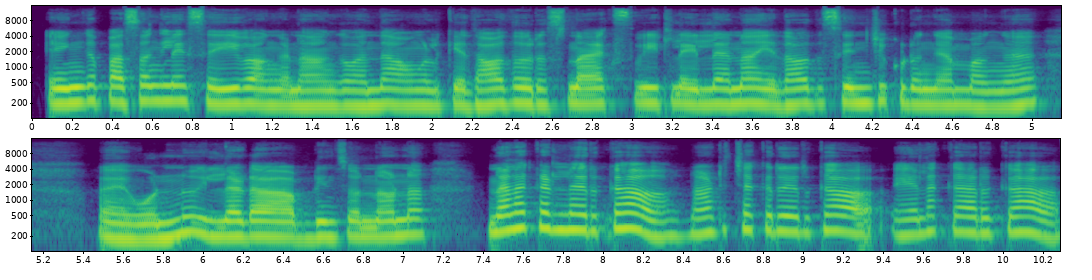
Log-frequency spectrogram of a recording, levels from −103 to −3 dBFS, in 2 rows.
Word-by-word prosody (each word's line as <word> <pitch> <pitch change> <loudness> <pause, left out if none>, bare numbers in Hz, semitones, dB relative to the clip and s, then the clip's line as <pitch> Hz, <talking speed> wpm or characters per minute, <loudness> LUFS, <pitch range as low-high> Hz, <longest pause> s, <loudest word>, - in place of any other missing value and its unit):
எங்க 205 +2 +4
பசங்களே 220 +1 +1
செய்வாங்க. 190 -1 +2
நாங்க 175 0 -2
வந்து 180 +2 -1
அவங்களுக்கு 180 +1 -2
ஏதாவது 185 +2 -1
ஒரு 185 - -2
ஸ்நாக்ஸ் 95 - -1
வீட்ல 200 0 -1
இல்லன்னா 190 +1 0
ஏதாவது 190 +2 -2
செஞ்சு 200 +1 0
குடுங்கம்பாங்க. 180 -3 -2 0.6
அ - - +2 0.2
ஒண்ணும் 200 +7 +1
இல்லடா! 195 - +3
அப்டின்னு 190 +2 -2
சொன்னோனா, 200 +2 +1 0.4
நெலக்கடல 270 0 +3
இருக்கா, 280 +3 +3 0.3
நாட்டு 230 +4 -2
சர்கரை 255 -1 -1
இருக்கா? 250 +2 0 0.3
ஏலக்காய் 245 +1 -2
இருக்கா? 235 +1 0
195 Hz, 150 wpm, -22 LUFS, 185-230 Hz, 0.6 s, எங்க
